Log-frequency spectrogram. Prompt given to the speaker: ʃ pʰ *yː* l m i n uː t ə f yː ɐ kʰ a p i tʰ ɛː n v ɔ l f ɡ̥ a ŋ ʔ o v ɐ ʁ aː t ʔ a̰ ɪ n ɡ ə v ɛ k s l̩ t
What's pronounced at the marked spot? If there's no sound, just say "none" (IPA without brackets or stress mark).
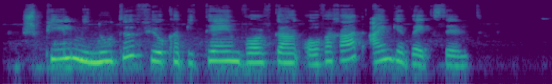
iː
